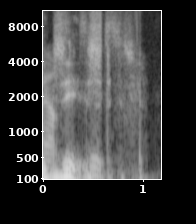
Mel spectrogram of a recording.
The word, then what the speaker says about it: IIXIIST: I had no idea how to pronounce it until I saw on your website that it says, I think you even actually say pronounced exist.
